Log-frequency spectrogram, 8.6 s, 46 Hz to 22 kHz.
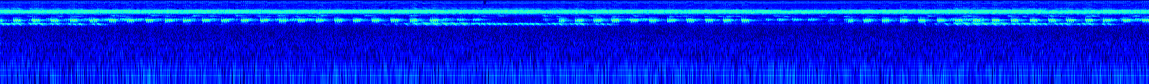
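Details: Rice fields heavy with grain in autumn, insect voices captured with a ZOOM H1essential: quick pulsed chirps in repeated bursts broken by brief pauses, a steady shrill background trill and a softer alternating caller.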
